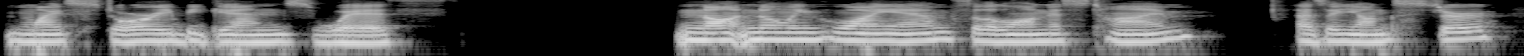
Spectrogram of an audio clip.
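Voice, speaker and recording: A woman in her thirties from Lebanon, a podcast guest telling her personal story in a measured, introspective way. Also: deep voice, no room sound, studio quality. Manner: measured and introspective, pausing to find words.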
